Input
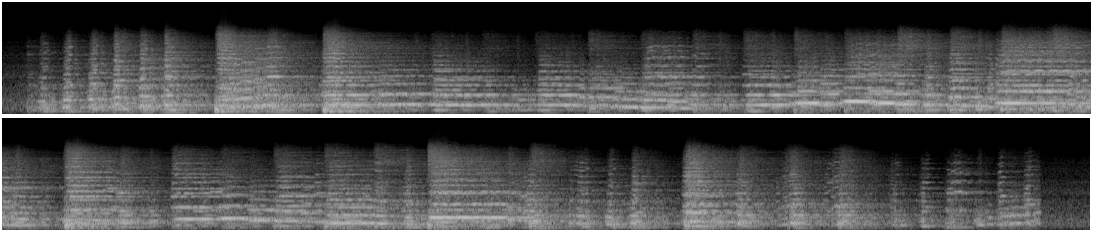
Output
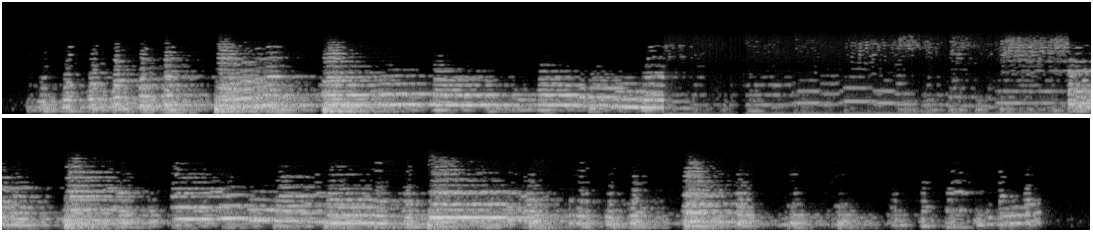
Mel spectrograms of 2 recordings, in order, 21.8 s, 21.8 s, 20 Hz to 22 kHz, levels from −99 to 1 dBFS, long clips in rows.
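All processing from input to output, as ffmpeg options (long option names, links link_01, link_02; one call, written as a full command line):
ffmpeg -i in.wav -filter_complex "[0:a]asettb=1/sr,asplit=3[link_01][link_02][link_03];[link_01]atrim=end=6.614[link_04];[link_02]atrim=start=6.61:end=10.66,asetpts=PTS-STARTPTS,afade=type=in:duration=0.004:curve=qsin,afade=type=out:start_time=4.046:duration=0.004:curve=qsin,acrossover=split=170|3000[link_05][link_06][link_07];[link_06]acompressor=threshold=-54dB:ratio=2:attack=3.2:release=140:knee=2.83:detection=peak[link_08];[link_05][link_08][link_07]amix=inputs=3:normalize=0,acrusher=bits=5:dc=4:mix=0:aa=0.000001,equalizer=frequency=5700:width=0.75:gain=13.5[link_09];[link_03]atrim=start=10.656[link_10];[link_04][link_09]acrossfade=duration=0.004:curve1=hsin:curve2=qsin[link_11];[link_11][link_10]acrossfade=duration=0.004:curve1=qsin:curve2=hsin,asettb=1/sr,asplit=3[link_12][link_13][link_14];[link_12]atrim=end=18.404[link_15];[link_13]atrim=start=18.4:end=19.74,asetpts=PTS-STARTPTS,afade=type=in:duration=0.004:curve=qsin,afade=type=out:start_time=1.336:duration=0.004:curve=qsin,lowpass=4300,equalizer=frequency=1100:width_type=o:width=2.1:gain=-12.5[link_16];[link_14]atrim=start=19.736[link_17];[link_15][link_16]acrossfade=duration=0.004:curve1=hsin:curve2=qsin[link_18];[link_18][link_17]acrossfade=duration=0.004:curve1=qsin:curve2=hsin,lowpass=5200,afftdn=noise_reduction=34:noise_floor=-39,equalizer=frequency=2000:width_type=o:width=0.32:gain=-11.5,volume=7.5dB" out.wav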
